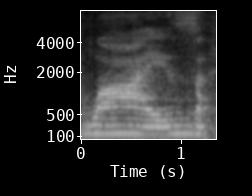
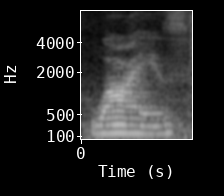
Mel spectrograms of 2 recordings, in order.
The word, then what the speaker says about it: wise: That's a long I, wise. And the S sounds like a Z, but it's an S, wise.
